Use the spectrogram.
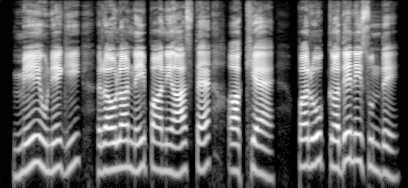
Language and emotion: Dogri, sad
